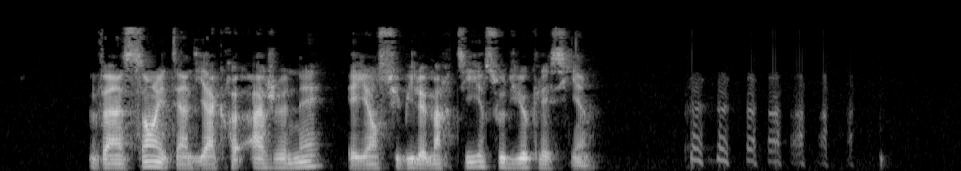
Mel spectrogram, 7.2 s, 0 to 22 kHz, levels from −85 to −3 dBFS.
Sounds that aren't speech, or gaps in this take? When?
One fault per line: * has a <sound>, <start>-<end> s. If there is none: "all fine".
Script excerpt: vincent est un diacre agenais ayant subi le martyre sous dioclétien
* has a laugh, 5.1-6.4 s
